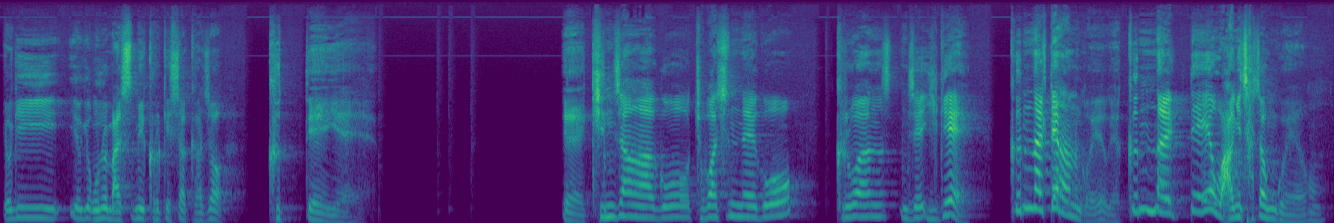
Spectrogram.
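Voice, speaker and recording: Middle-aged man preaching, high, very lively voice, animated storyteller who leads call-and-repeat. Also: unhurried. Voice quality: mock shouts for comic voices. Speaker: senior pastor. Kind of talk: sermon.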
